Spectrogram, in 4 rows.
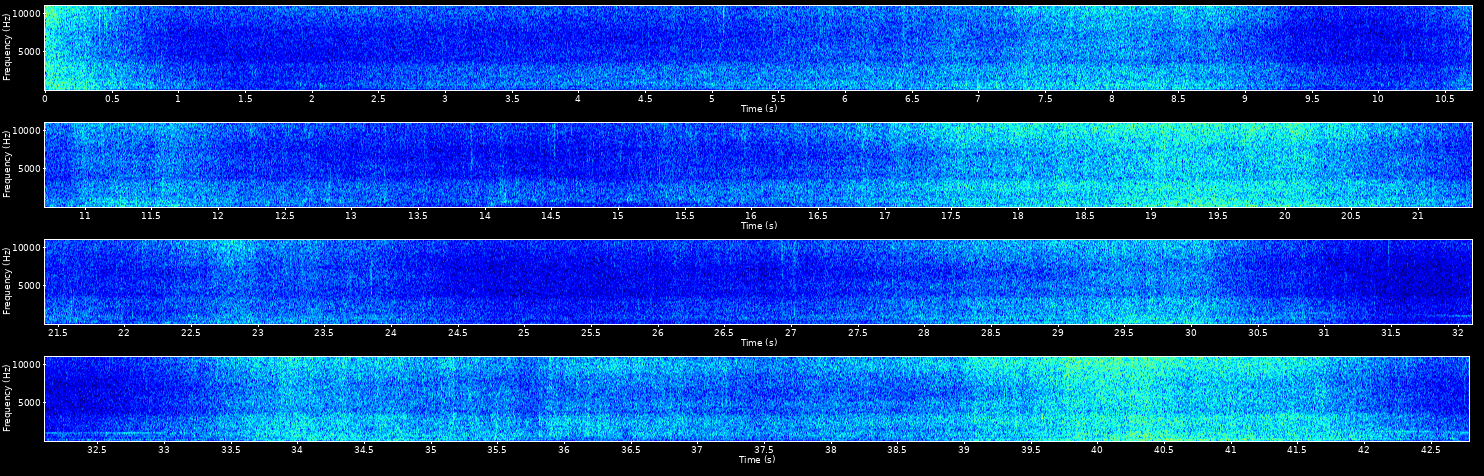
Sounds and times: waves 0:00.0 - 0:42.7

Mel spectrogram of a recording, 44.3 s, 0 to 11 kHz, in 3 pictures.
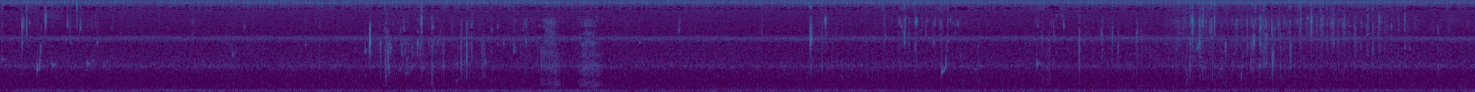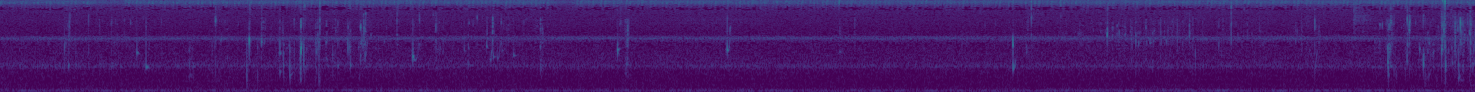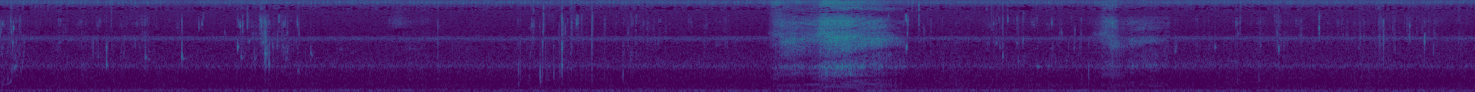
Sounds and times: Crickets and cicades chirping 0:00.0 - 0:44.2
swans are begging for a piece of bread and hissing 0:37.2 - 0:38.8
swans are begging for a piece of bread and hissing 0:40.3 - 0:41.3

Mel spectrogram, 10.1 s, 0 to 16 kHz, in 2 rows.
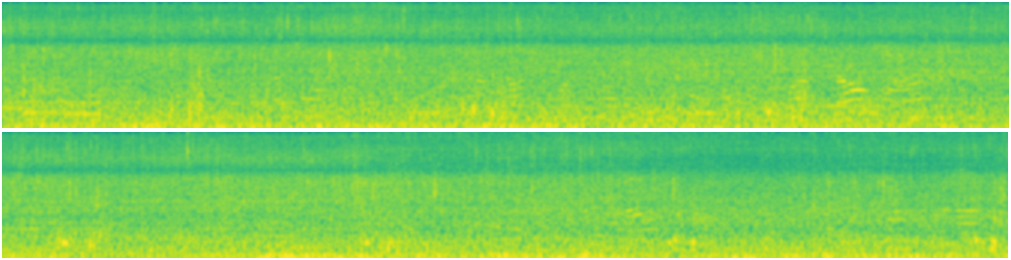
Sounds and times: art fountain with moving objects 0:00.0 - 0:10.0

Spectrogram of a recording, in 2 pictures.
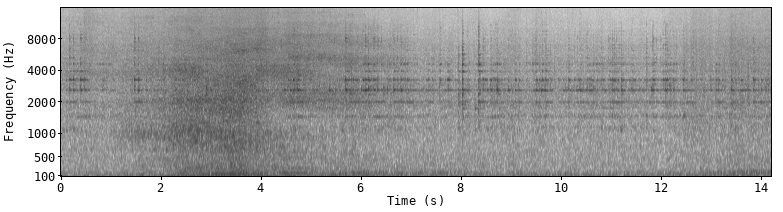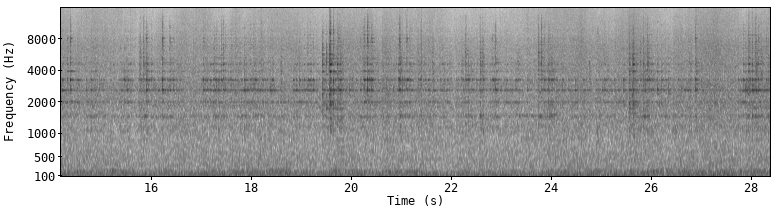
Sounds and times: vibrating fence 0:00.0 - 0:09.7
stormy weather 0:00.0 - 0:10.5

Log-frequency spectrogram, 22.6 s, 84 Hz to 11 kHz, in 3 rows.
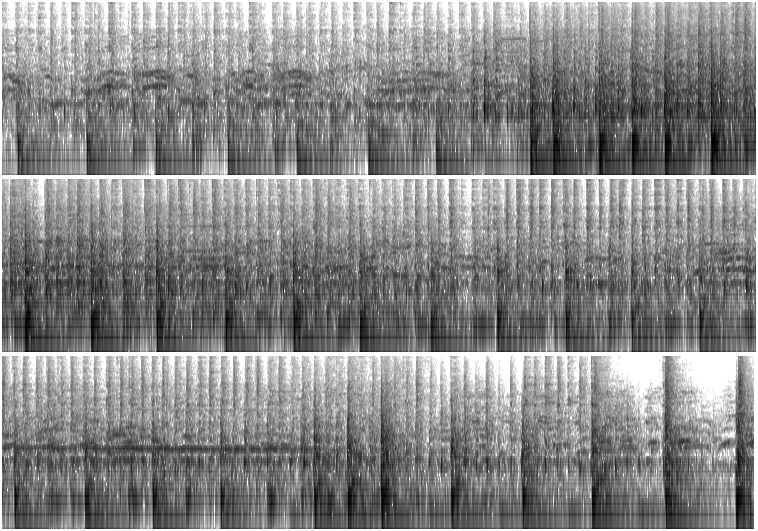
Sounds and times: drums 0:00.0 - 0:22.6
qraqeb 0:00.0 - 0:22.6
voices 0:00.0 - 0:22.6

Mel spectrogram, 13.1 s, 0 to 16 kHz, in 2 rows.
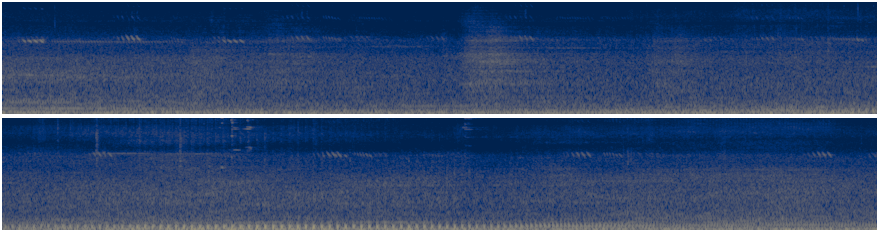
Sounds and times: Traffic Sound 0:00.0 - 0:13.1
Insects sound 0:05.7 - 0:13.1

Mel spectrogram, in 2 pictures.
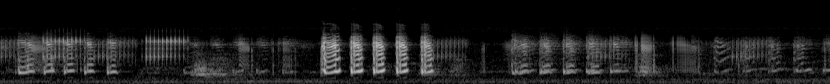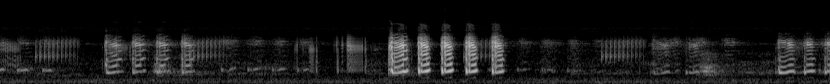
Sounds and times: frog sounds 0:00.0 - 0:16.6

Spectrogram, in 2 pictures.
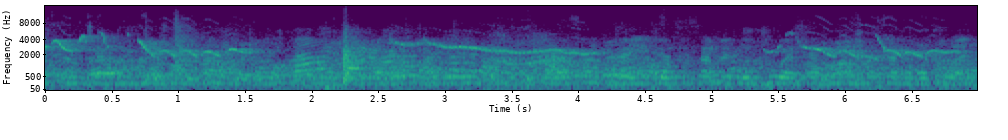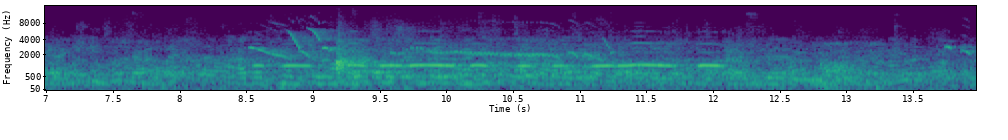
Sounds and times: vendor presenting his wooden, hand-made toys 0:00.0 - 0:13.9
whistles 0:02.6 - 0:04.3
whistles 0:08.5 - 0:12.6
whistles 0:13.7 - 0:13.9

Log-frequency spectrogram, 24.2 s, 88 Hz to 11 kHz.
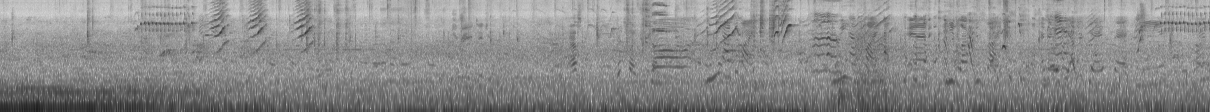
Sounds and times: Children 0:01.6 - 0:09.0
Birds 0:01.6 - 0:24.2
Children 0:12.8 - 0:24.2

